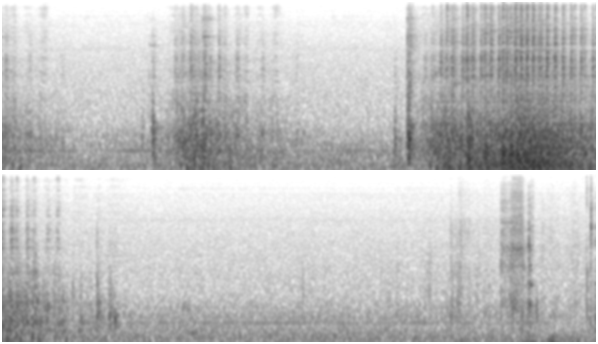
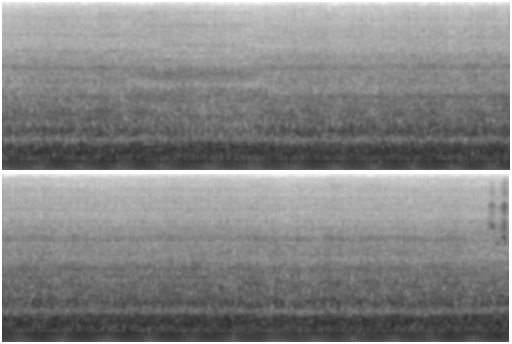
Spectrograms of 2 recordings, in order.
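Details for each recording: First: Troy-Bilt big-wheel self-propelled mower, auto choke, carb bowl gasket missing: engine fires in short bursts on starter fluid, catching and dying within seconds, so spark is fine but the carb isn't feeding fuel; owner suspects choke arm. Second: Troy-Bilt self-propelled mower after carb bowl gasket replacement and new self-propel belt, self-propel drive engaged: steady, even single-cylinder drone at constant speed without misses or surging; running healthy and drive working.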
